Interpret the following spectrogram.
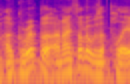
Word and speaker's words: Agrippa: So that's how you pronounce his name, Agrippa, and I thought it was a place by the sounds of it, but it's a person.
